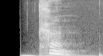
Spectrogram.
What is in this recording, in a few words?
"kan4", Chinese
